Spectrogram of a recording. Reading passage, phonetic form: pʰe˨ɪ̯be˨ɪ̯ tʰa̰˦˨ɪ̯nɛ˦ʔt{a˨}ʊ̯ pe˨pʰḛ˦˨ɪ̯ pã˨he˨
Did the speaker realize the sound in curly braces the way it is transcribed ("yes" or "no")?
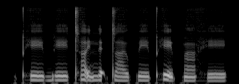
yes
